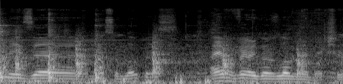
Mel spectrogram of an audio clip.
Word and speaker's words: Lopes: Lopes in Portuguese, you say Lopes, not Lopes, but internationally Lopes because my name is English name. So Lopes is more easy for the people to pronounce here.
